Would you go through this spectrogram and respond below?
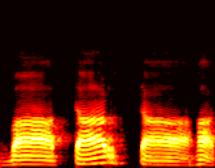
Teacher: A língua dá uma r aí no céu da sua boca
